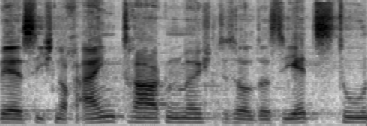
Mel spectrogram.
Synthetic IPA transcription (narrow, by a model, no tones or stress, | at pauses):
veːɐz̥ɪçnɔχʔa̰ɪntʁ̥aːɡn̩mœçtəzɔldasjɛt͡stʰːuː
